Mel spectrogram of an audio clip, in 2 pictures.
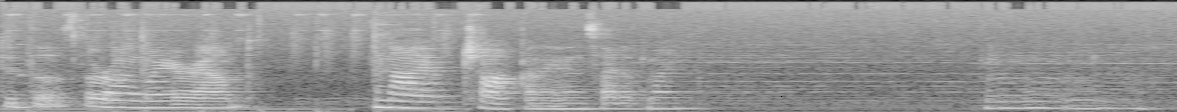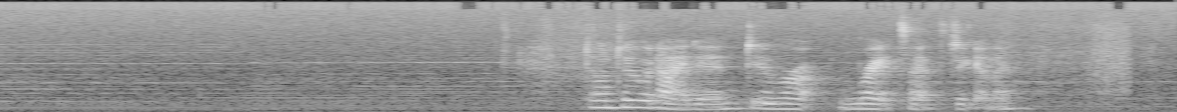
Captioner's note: grumble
